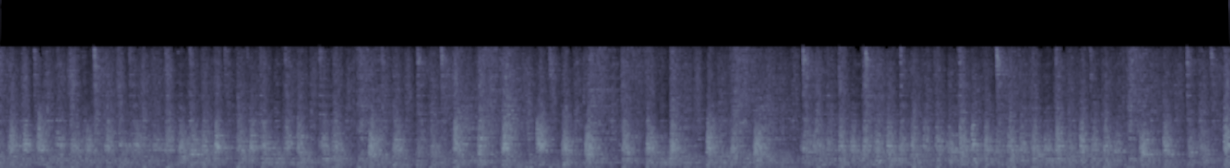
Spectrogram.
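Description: A full steel orchestra playing fast: many steelpans struck in quick runs over bass pans, backed by a drum kit and congas in the engine room.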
